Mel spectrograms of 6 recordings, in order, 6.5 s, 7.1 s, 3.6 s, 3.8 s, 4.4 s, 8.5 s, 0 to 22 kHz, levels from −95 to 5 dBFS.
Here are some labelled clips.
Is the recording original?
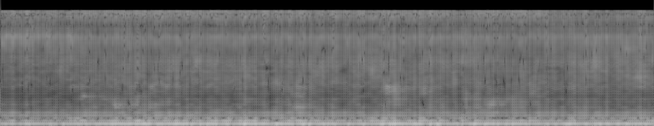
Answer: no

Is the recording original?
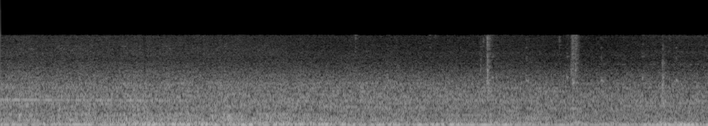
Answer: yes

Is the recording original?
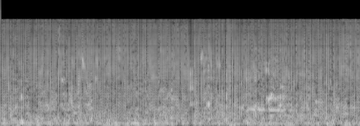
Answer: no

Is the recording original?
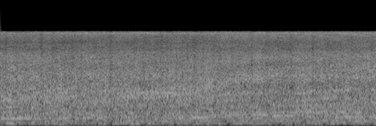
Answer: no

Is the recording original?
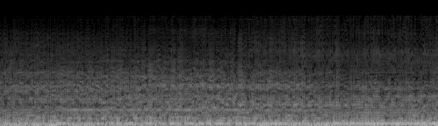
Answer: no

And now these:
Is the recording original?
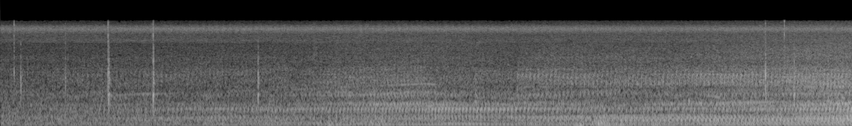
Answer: yes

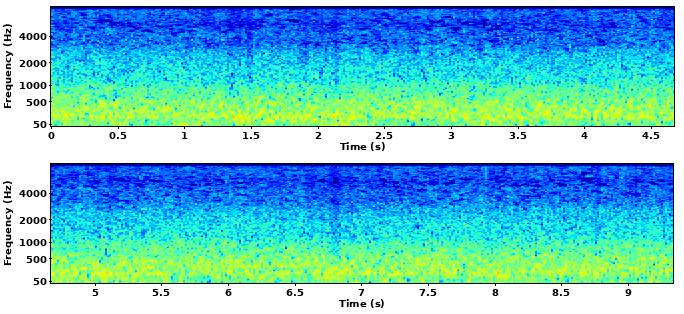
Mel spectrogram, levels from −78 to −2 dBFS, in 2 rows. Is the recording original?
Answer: yes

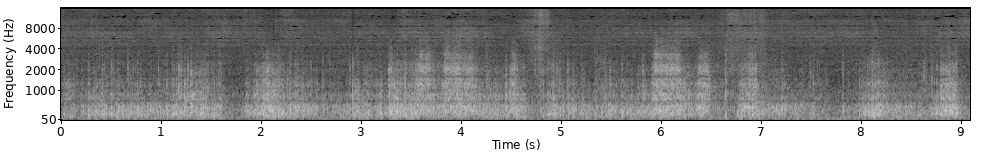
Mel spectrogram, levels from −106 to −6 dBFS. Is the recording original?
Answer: yes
